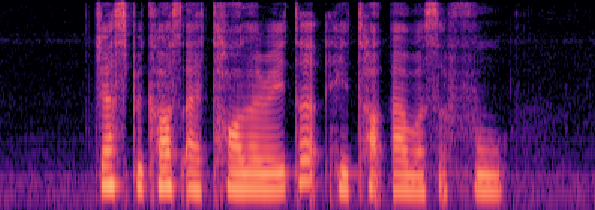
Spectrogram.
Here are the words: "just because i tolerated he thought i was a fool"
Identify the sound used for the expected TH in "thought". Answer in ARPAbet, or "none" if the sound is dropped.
T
